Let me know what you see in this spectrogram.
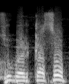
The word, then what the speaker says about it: Subercaseaux: a ver si puedo pronunciar el nombre, Subercasó, eh, Subercaseaux, ¿no? – Subercasó por ser eh, francés, Subercasó, ah, Benjamín Subercasó, y hace él también una biografía de Chile.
